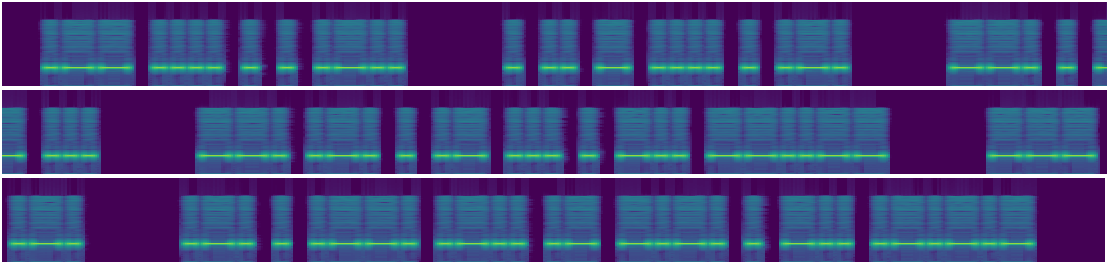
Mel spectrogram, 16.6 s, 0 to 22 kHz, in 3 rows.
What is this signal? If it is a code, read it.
Morse code, heard as a keyed tone, about 27 wpm, 800 Hz. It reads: WHEEL EITHER GETS GREASED, OR REPLACED.
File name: Chuckles / Chuckles-mp3s / Squeaky @25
